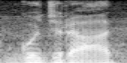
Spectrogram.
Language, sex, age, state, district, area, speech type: Gujarati, male, 60+, Gujarat, Surat, urban, spontaneous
